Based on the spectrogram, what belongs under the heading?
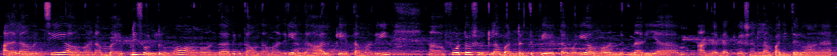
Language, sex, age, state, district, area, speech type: Tamil, female, 18-30, Tamil Nadu, Thanjavur, urban, spontaneous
